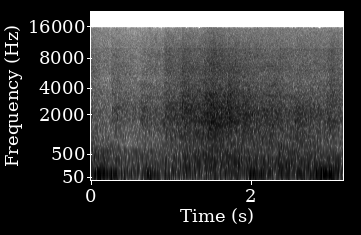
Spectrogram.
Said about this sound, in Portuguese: Eu não sei você, mas esse vento vem em boa hora. Com um pouquinho de areia nos olhos.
